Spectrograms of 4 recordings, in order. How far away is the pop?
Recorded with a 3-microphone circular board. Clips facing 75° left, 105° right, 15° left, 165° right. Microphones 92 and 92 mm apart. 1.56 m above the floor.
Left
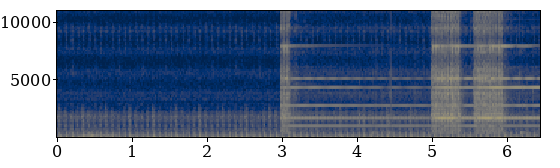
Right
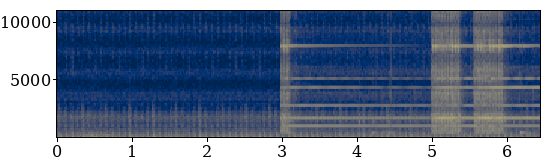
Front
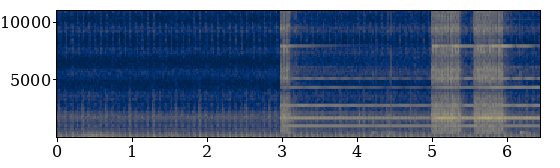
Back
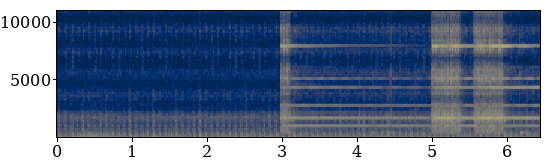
I don't hear a pop.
